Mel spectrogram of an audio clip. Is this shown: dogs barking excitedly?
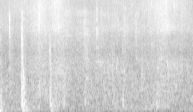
no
